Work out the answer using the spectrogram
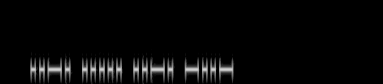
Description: Morse code, heard as a keyed tone, about 28 wpm, 700 Hz. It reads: F5FX
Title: DXCC-100 Call Signs - 4 Characters - Repeated 3x - 28wpm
